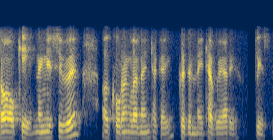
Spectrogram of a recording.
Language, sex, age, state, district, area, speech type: Bodo, male, 45-60, Assam, Kokrajhar, rural, conversation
